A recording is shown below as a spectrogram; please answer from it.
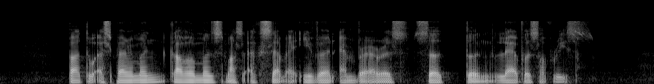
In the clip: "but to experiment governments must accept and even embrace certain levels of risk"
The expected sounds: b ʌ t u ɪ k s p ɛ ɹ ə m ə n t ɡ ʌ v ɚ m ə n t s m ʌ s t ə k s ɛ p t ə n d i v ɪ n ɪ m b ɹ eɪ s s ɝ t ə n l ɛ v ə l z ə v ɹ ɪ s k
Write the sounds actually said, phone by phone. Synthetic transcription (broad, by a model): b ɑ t u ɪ k s p ɛ ɹ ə m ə n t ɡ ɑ v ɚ m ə n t s m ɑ s t ə k s ɛ p t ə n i v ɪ n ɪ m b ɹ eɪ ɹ s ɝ t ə n l ɛ v ə l s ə f ɹ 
